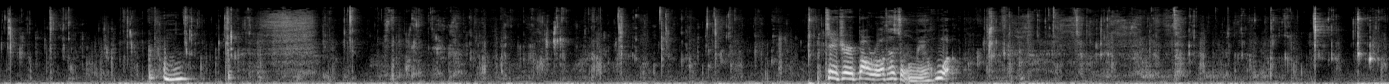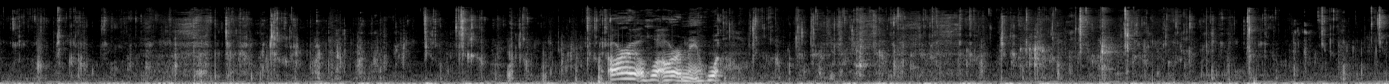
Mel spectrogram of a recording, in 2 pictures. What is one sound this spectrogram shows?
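Shells crack and squish wetly as fingers pull them apart close to a microphone.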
